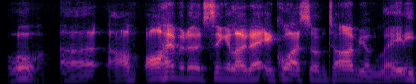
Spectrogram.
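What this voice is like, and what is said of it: Weird put-on accent drifting Australian. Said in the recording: “I can barely understand you. Your accent is so weird. ... Oh, I'm sliding into Australia.”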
